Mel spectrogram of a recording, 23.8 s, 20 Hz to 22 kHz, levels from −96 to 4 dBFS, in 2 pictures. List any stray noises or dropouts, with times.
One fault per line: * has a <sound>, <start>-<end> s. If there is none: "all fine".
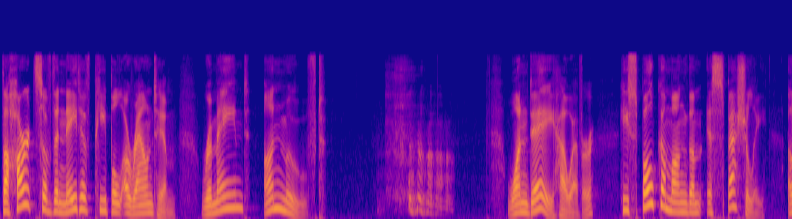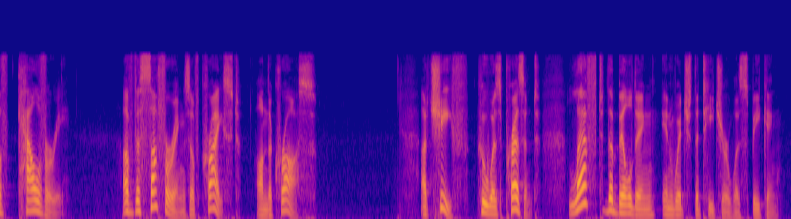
* has a laugh, 5.7-6.8 s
